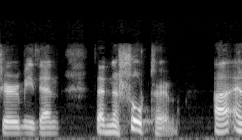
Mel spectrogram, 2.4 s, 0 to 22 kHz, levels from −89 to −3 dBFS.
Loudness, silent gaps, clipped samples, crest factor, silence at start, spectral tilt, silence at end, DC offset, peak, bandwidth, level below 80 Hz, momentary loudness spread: -19 LUFS; none; under 0.1%; 18 dB; 0 s; -5.5 dB/octave; 0 s; under 0.1%; -2 dBFS; 7.2 kHz; -58 dBFS; 11 LU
